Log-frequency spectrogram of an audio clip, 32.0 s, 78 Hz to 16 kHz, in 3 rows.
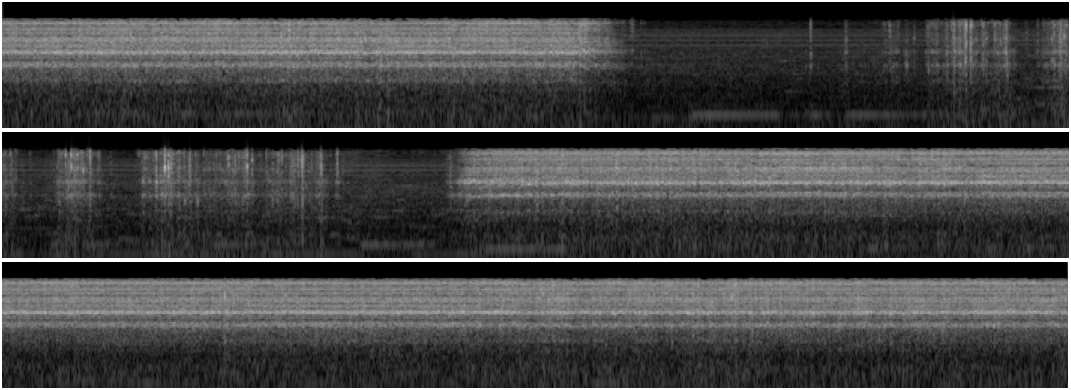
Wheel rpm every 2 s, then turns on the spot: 160, 160, 160, 20, 10, 20, 30, 30, 160, 160, 160, 160, 160, 160, 160, 160.
8-14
